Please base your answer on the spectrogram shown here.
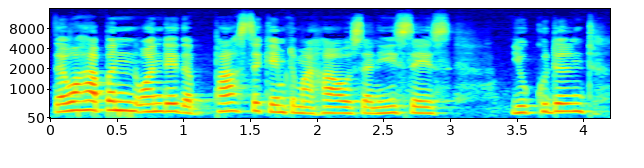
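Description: A woman from Malaysia, giving a personal testimony at a church service in halting English with restarts. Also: a little high. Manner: halting, with restarts and simple non-native grammar.

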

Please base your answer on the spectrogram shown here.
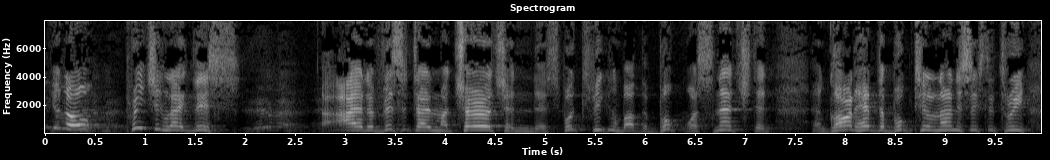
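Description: A man preaching a sermon as a visiting preacher, emphatic, swinging between loud bursts and quiet asides. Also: very high-pitched, expressive, normal speed. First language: not English.

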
